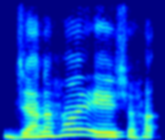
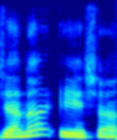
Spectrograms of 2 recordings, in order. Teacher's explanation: ఆ తర్వాత జనః ఏషః అన్న దగ్గర కూడా జనః ఏషః పైన శ్లోకంలో జన ఏషః అని ఉంది కాబట్టి అక్కడ విసర్గ లోపం జరిగింది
